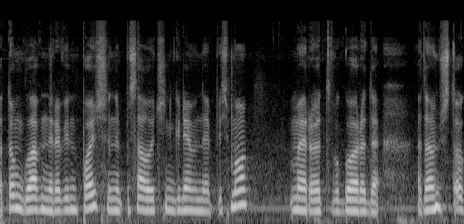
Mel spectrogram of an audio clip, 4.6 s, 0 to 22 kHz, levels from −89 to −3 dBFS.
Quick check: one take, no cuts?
yes; 0 cuts

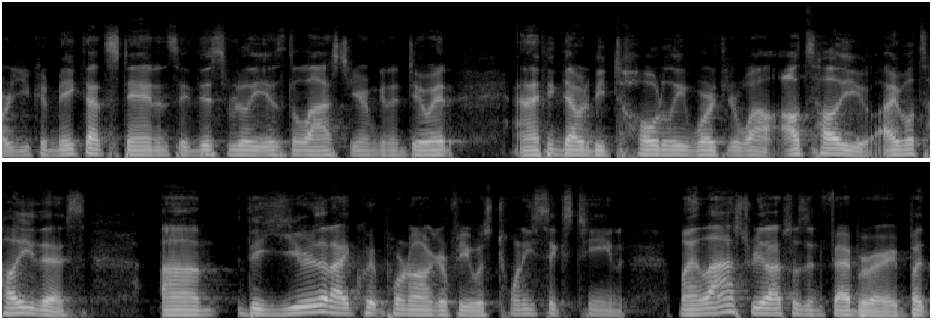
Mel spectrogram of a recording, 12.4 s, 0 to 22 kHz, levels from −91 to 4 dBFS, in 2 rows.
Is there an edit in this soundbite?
no; 0 cuts

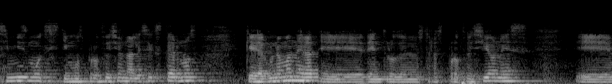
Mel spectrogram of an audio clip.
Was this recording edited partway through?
yes; 1 cut; at 3.2 s

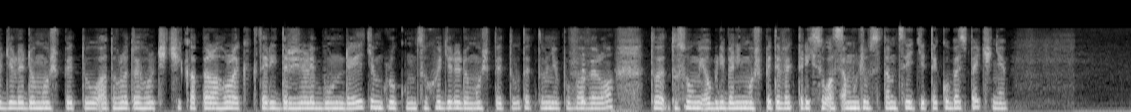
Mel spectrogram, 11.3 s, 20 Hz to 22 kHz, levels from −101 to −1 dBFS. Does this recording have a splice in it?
yes; 2 cuts; at 6.7 s, 8.4 s

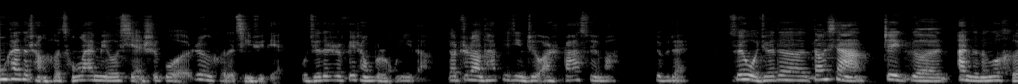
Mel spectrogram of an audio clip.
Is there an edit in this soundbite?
yes; 2 cuts; at 4.4 s, 8.8 s

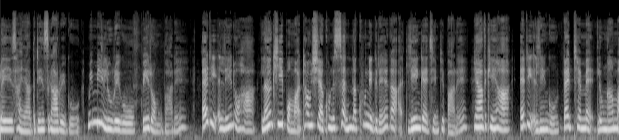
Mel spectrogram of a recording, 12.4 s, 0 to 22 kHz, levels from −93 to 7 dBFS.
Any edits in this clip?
yes; 3 cuts; at 1.7 s, 5.1 s, 8.1 s

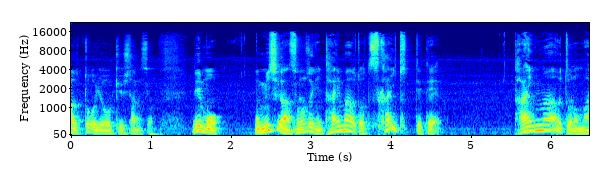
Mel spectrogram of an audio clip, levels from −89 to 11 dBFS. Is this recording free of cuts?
yes; 0 cuts

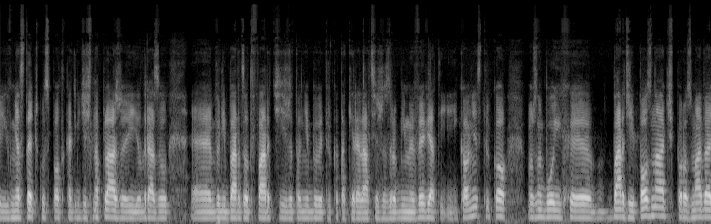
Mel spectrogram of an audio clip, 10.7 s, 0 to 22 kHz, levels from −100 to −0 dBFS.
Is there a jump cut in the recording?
no; 0 cuts

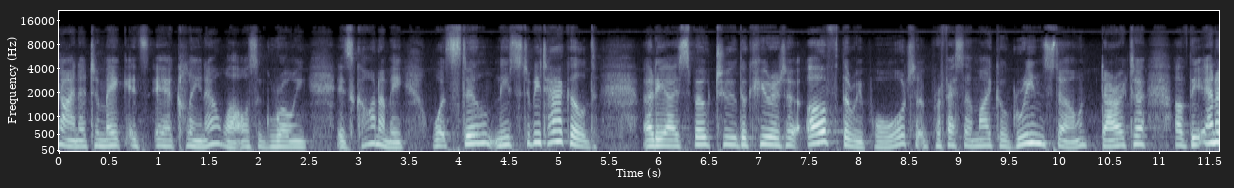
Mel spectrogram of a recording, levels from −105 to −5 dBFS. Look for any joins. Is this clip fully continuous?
yes; 0 cuts

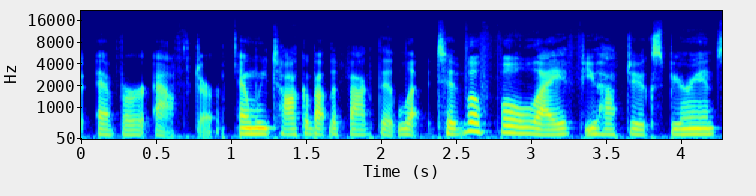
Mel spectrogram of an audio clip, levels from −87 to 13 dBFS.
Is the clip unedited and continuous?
no; 2 cuts; at 1.0 s, 2.6 s

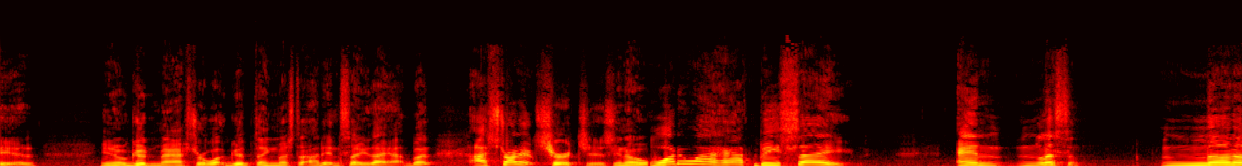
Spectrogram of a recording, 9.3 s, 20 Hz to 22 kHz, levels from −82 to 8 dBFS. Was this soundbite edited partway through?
yes; 4 cuts; at 3.5 s, 4.0 s, 4.8 s, 5.7 s

